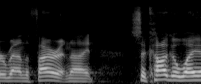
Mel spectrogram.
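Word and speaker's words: Sacagawea: the fire at night Chicago waya our Chicago Waya is certainly the way we pronounce it they want to know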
